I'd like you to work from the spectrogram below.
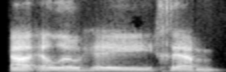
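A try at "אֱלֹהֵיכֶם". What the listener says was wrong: Beautiful.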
